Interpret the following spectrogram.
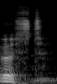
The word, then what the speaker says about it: Ust: Cochran, Casey Moriarty, and Johanna Ust, if you're pronouncing it the German way, for upping their pledges.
